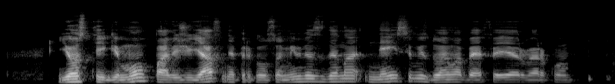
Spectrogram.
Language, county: Lithuanian, Panevėžys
